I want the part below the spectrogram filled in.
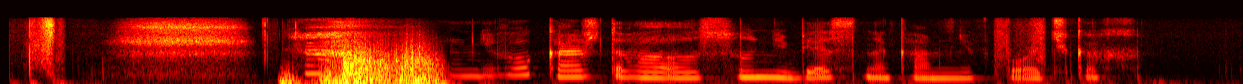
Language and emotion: Russian, sad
